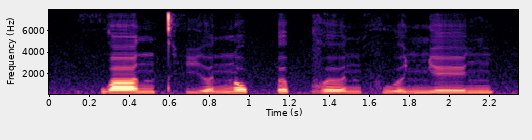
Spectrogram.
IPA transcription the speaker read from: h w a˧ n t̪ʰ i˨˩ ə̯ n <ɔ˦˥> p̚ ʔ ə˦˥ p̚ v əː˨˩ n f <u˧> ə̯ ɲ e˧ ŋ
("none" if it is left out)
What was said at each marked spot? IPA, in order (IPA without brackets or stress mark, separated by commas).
ɔ˦˥, u˧˩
